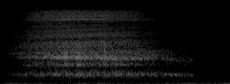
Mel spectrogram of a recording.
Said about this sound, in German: Und ich lade dich mal zu einem tiefen Atemzug ein, einfach mal tief inhalieren, tief atmen und kapieren, das kann dein Jahr werden, dieses 2025.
